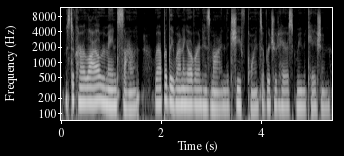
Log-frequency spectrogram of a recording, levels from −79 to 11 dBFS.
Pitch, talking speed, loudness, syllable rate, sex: 145 Hz, 190 wpm, -16 LUFS, 6.4 syllables/s, female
